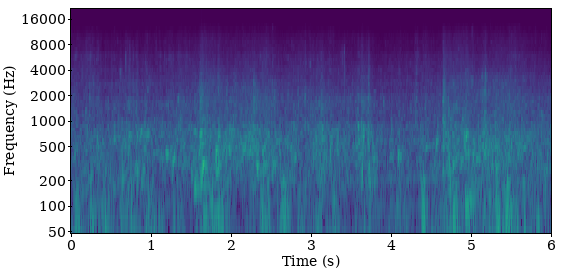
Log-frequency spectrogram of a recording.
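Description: Sea waves washing and splashing against rocks, with wind buffeting the microphone.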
